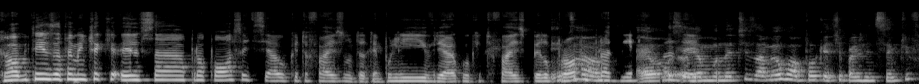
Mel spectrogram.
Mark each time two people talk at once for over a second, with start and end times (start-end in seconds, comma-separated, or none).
5.5-7.0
